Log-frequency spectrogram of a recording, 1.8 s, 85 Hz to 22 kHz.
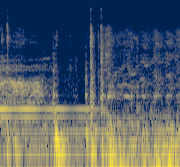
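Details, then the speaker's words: Supercharged Dinan BMW E93 M3 V8 on E85, first start after valve cover gasket replacement to chase misfire, not started for a long while; cranks, stumbles, catches into lumpy low idle, cause unconfirmed. "right uh-oh it's not liking it too much there we go that's cuz I'm on E85 and it's been a good while since I started it up"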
